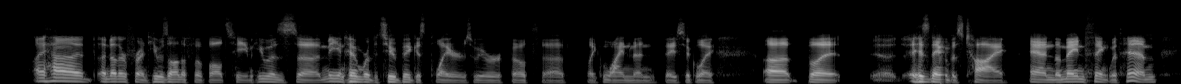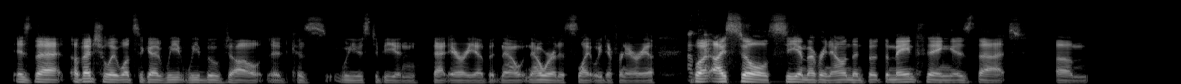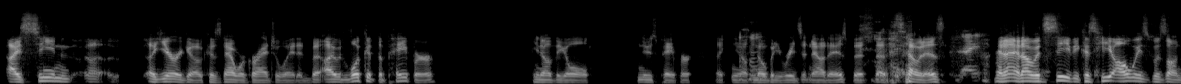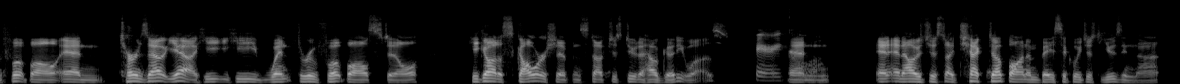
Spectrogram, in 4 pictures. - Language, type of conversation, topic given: English, unstructured, What lost friendship do you sometimes think about?
- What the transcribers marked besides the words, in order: chuckle; laughing while speaking: "that's"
